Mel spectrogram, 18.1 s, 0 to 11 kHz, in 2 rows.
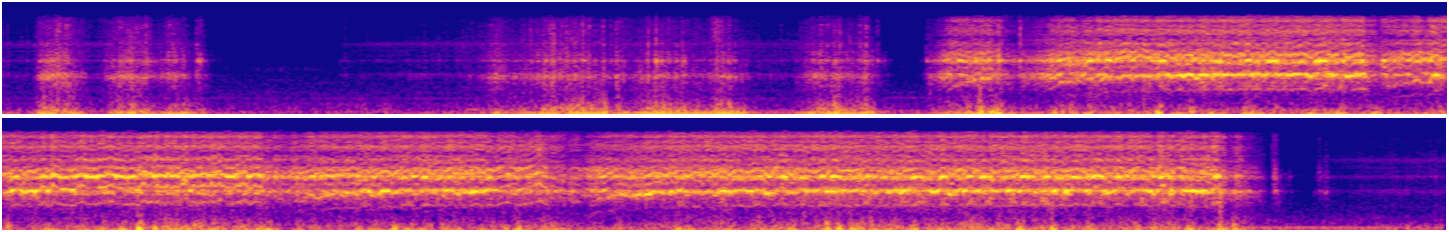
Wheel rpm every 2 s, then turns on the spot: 10, 10, 20, 120, 140, 140, 140, 160, 80.
0-4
